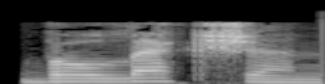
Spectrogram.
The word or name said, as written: bolectioned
